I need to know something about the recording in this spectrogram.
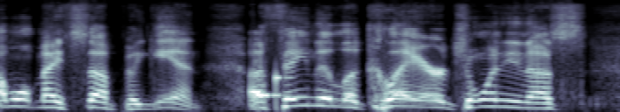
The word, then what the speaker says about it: Leclerc: Leclerc. So it's not. Okay, so it's not the C. You're not adding to the C. It is Leclerc.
